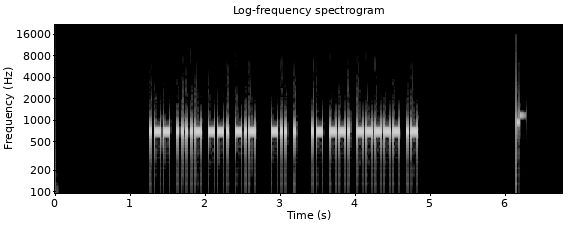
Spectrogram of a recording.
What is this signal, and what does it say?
Morse code, heard as a keyed tone, about 39 wpm, 700 Hz. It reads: W4GK DE AG0A
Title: USA Callsign DE Callsign - 4 Characters - 40wpm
